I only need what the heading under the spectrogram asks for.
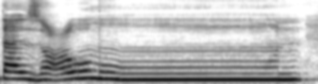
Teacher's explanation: عارضی طور پر مد لگائی جاتی ہے، لکھنے میں نہیں آئے گی، پڑھنے میں آتی ہے۔ اب ہم نے میم کو 3 سے 4 حرکات کی مقدار یہاں لمبا کرنا ہے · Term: مد عارض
